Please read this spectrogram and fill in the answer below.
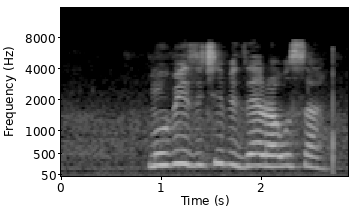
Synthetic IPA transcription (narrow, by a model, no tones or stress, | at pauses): muβizit͡ʃʰiβid͡zɛɺwauːsa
